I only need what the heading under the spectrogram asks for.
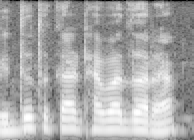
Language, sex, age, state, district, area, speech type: Odia, male, 18-30, Odisha, Mayurbhanj, rural, spontaneous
